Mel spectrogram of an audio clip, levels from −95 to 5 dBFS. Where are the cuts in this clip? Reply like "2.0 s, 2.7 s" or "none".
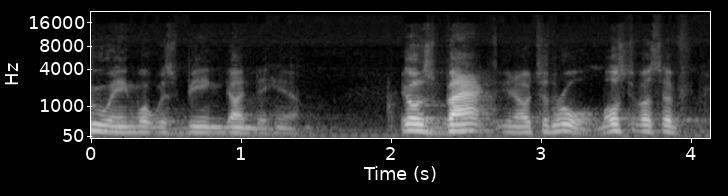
2.1 s, 2.7 s, 3.1 s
